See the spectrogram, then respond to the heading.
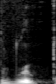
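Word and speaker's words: Wroot: The most important one was Epworth, and he also had a neighboring church called Root, that is pronounced Root, W-R-O-O-T-E.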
